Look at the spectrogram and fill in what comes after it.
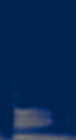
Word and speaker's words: Aang: It bothered me the whole movie because Aang, A-A-N-G, Aang, Aang is pronounced Aang.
